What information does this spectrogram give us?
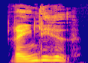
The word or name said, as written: RENLIGHED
